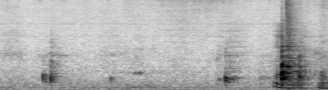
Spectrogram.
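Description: A few faint knocks as spaghetti squash halves are set down into a plastic air fryer basket, spread across a few seconds of quiet room tone.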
